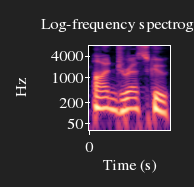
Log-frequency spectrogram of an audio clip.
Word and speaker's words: Andreescu: Is it Bianca Andreescu or Bianca Andreescu? I've heard it pronounced both ways. – Andreescu, is the correct pronunciation. That's actually straight from the horse's mouth. When I've interviewed Bianca a couple times, that's how she calls herself. So Andreescu is the correct one.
